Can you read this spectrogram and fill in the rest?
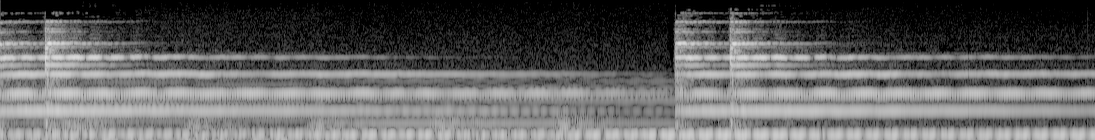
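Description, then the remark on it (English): A bell rings with bright, ringing harmonic tones, struck twice several seconds apart, with fainter repeated strikes between, each note sustaining over a steady low hum. “I can go back to bed, weigh myself, or ring the bell.”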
